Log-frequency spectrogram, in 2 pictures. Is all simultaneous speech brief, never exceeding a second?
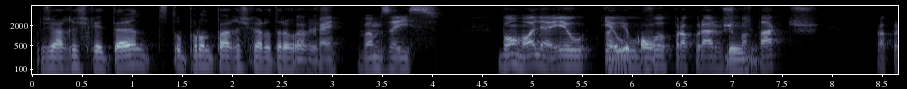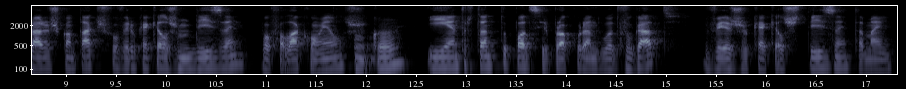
Yes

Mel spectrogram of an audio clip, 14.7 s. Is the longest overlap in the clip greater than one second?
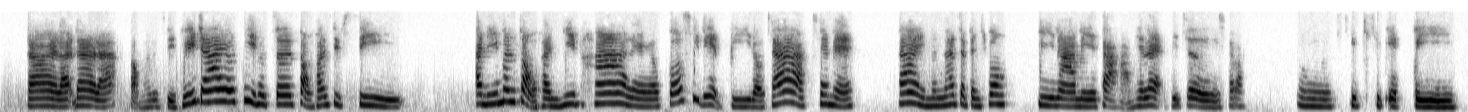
No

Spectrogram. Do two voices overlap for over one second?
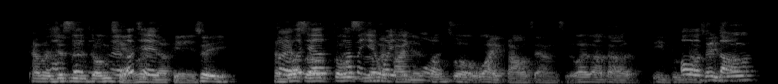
Yes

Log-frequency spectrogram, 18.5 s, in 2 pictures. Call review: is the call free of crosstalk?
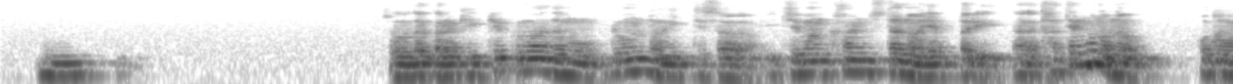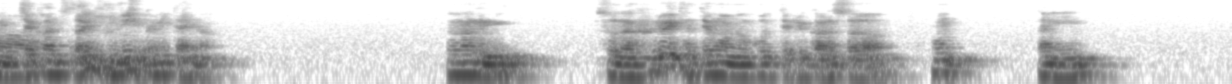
No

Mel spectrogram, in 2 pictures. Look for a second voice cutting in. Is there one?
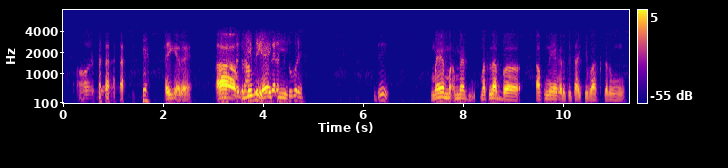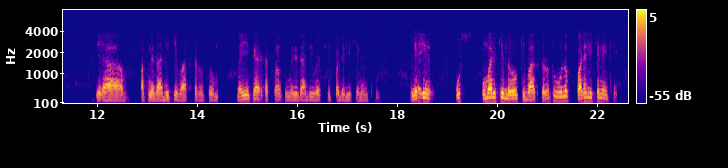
Yes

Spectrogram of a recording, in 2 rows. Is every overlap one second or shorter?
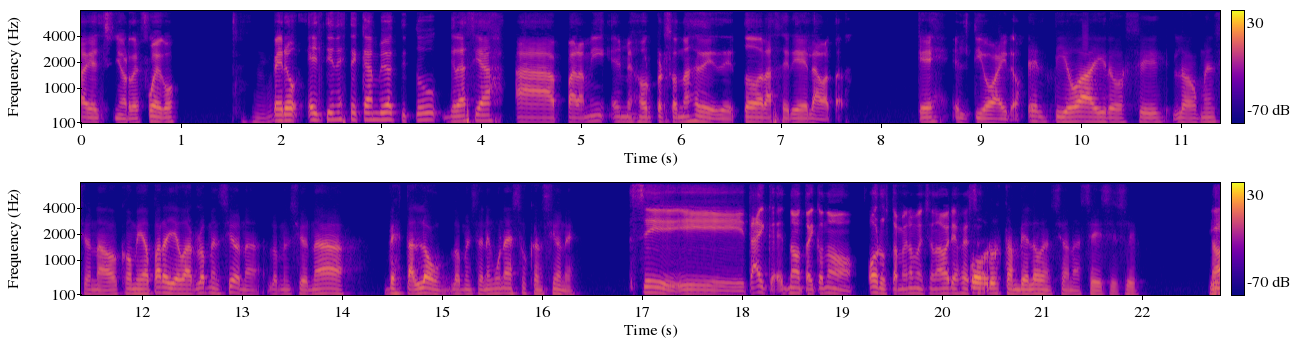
Yes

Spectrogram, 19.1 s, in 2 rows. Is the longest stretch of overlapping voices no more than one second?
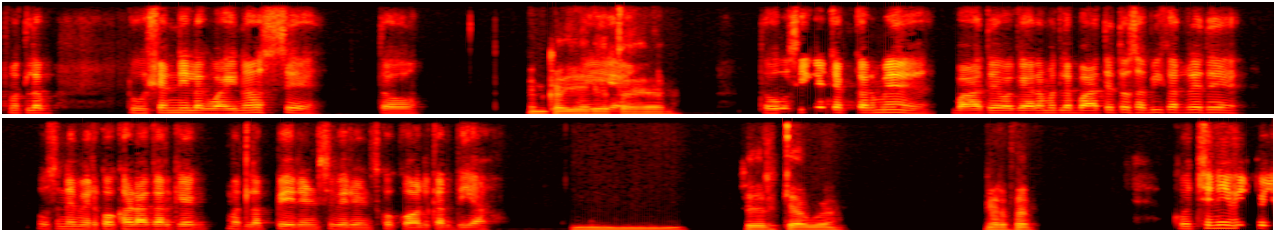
Yes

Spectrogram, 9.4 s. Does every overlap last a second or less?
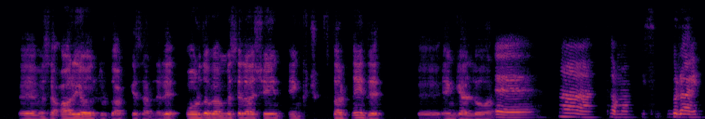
Yes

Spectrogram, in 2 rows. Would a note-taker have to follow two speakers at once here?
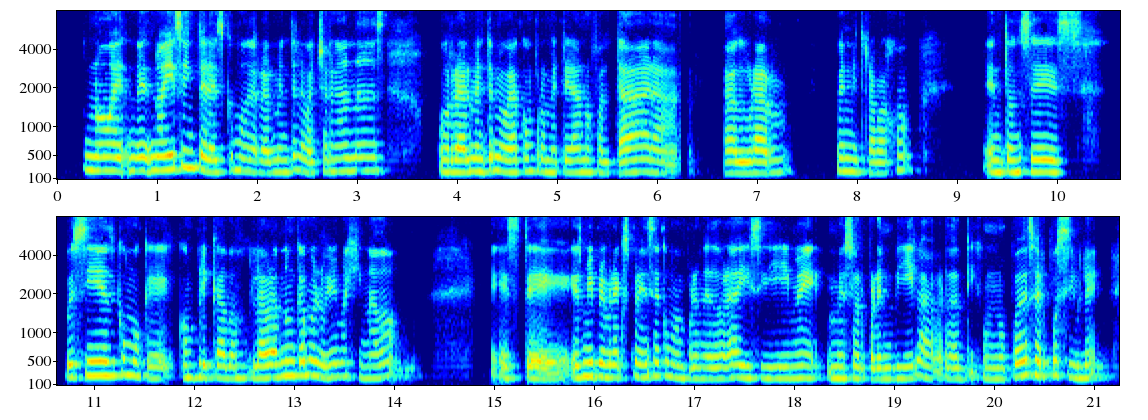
No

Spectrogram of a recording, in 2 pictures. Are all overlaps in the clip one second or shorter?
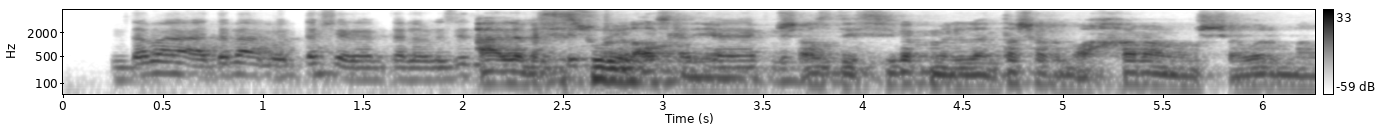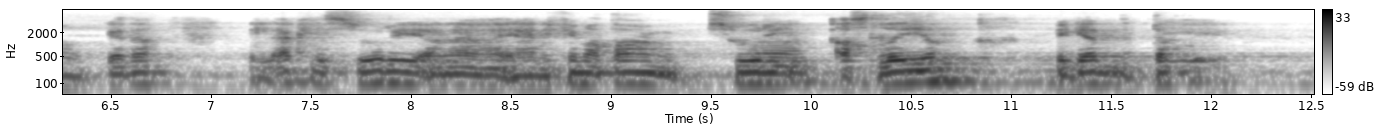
No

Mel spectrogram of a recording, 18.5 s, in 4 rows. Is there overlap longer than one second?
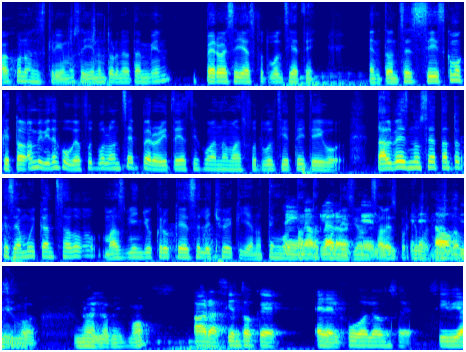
Yes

